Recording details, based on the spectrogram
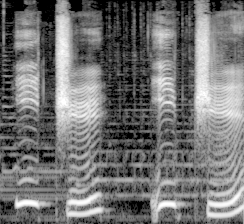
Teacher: the tones on 一 直 are kind of interesting. It's First and second.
